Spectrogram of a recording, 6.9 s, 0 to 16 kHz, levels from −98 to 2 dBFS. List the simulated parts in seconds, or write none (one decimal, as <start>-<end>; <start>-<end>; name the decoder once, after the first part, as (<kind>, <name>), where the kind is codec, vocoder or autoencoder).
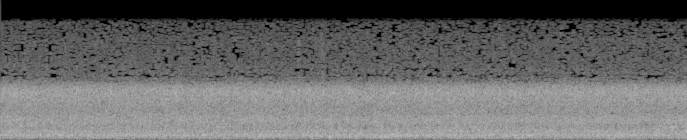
none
